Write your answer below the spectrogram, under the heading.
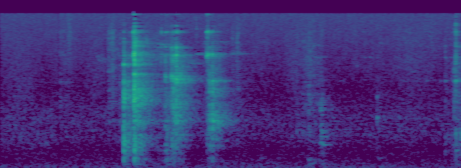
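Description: Crockery and plant pots being set down on a wooden shelf: a sharp knock about a second and a half in, then a couple of lighter clinks, a faint tap, and another knock near the end.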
